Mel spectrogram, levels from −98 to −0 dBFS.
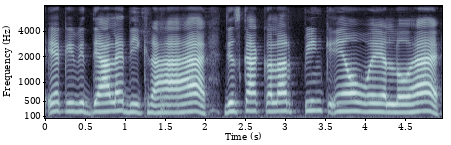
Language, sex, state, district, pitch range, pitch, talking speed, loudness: Hindi, male, Jharkhand, Garhwa, 215-235 Hz, 230 Hz, 130 wpm, -16 LUFS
